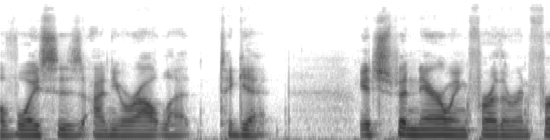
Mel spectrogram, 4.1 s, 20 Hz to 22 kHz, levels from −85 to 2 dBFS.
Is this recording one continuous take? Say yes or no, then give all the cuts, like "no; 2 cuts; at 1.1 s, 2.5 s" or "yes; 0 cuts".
no; 1 cut; at 2.7 s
